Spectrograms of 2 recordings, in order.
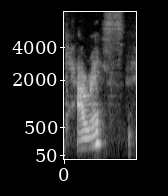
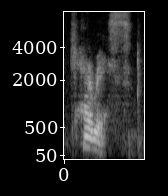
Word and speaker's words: Carys: But yeah, my second eldest, Caris, her name is spelt Carys, and a lot of the time people can't pronounce her name. For some reason, they pronounce it as Keris.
